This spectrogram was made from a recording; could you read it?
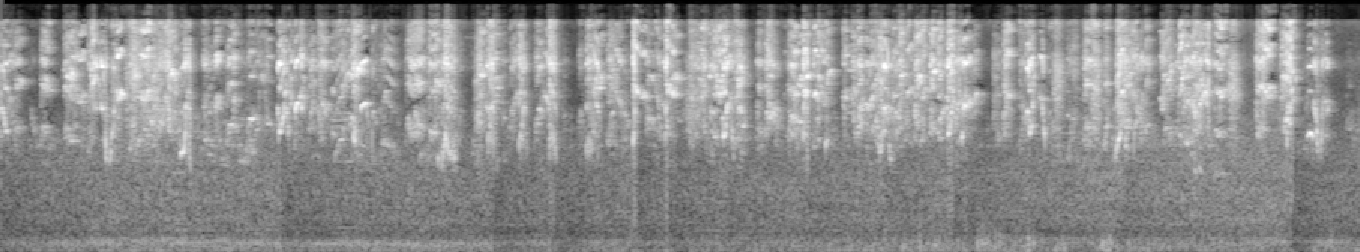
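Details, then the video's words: Many lovebirds calling together in an aviary, continuous rapid shrill chirps and clipped squawks overlapping throughout, with a constant low background drone. "LOVEBIRDS CHIRPING SOUNDS"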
